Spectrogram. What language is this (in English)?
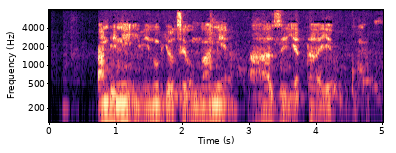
Kinyarwanda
